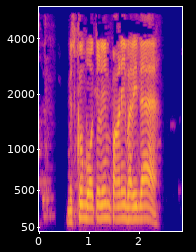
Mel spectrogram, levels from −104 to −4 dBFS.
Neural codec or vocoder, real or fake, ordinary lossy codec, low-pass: autoencoder, 48 kHz, 128 numbers a frame, DAC-VAE, trained on Japanese speech; fake; MP3, 24 kbps; 5.4 kHz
